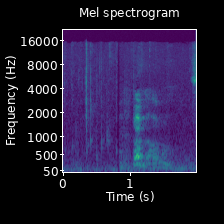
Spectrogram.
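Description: A husky gives one short, pitched vocal note about a second in: its trained "sing" howl, prompted by a command. A few faint clicks come before it.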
